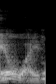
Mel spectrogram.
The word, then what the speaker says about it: Alewife: I always say alewife, because that's how they say it on the red line over the speaker.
